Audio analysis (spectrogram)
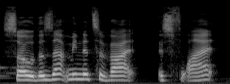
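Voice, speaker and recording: Female streamer, medium-pitched, chatty live gameplay commentary, thinking out loud, soft game music underneath. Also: fairly even intonation, moderate pace. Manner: musing aloud, informal, reactive. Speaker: game livestreamer.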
